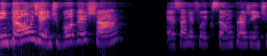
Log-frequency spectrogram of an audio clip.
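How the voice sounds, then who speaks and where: The pitch swings very widely. The tone is bright and sharp. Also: woman. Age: 20s. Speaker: psychologist. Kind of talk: online talk to audience, lecture. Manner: informal, chatty.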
